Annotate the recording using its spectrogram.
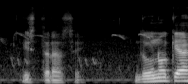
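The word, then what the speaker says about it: ص: सौद। और इसका भी उच्चारण क्या होता है? सौ।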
